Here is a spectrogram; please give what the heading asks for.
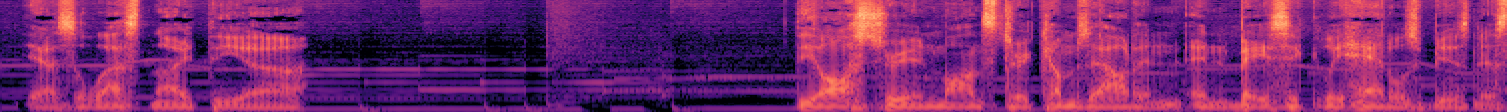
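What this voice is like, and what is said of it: Voice gone bad. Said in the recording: “my voice went bad. Maybe I slept with my mouth open.”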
